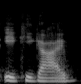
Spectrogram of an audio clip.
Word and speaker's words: ikigai: The author says ikigai, but other people have a different pronunciation. So yeah. – we're going to go ikigai. If you say ikigai, you're still welcome to listen and we would still want to hear from you, but mm we're following the author's lead.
